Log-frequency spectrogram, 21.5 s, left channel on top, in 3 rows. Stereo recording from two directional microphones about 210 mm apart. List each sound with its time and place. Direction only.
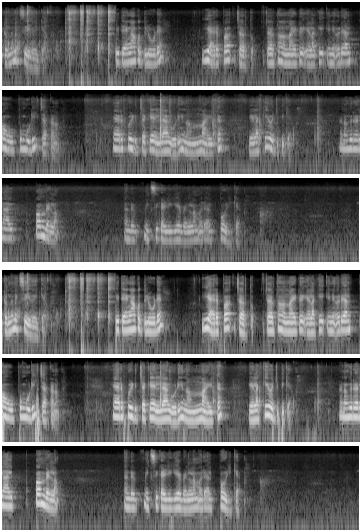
0.4 s a woman's voice: 45° right (ahead or behind)
0.9 s cutlery: 5° left (ahead or behind)
2.3 s speech: 35° right (ahead or behind)
9.3 s a woman's voice: 45° right (ahead or behind)
16.7 s a woman's voice: 45° right (ahead or behind)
